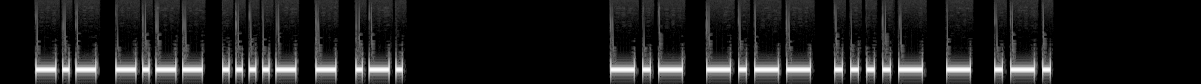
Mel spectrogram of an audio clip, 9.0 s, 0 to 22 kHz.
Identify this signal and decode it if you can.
Morse code, heard as a keyed tone, about 25 wpm, 700 Hz. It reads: KY4TR KY4TR
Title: Speed Racing - USA 2x2 Call Signs 20wpm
